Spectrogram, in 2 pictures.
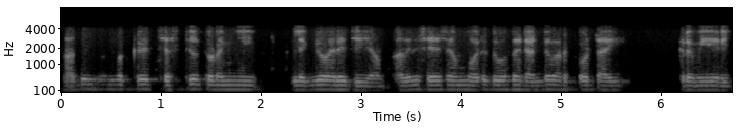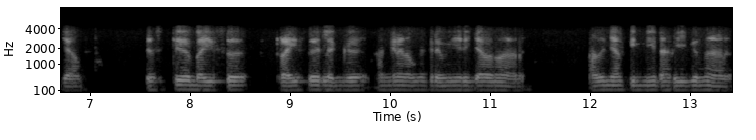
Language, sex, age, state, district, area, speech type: Malayalam, male, 18-30, Kerala, Idukki, urban, conversation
